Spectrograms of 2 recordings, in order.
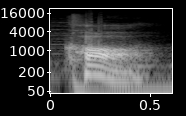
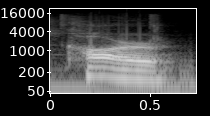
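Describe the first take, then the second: First: It is said with no r sound. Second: It is said with an r sound.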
